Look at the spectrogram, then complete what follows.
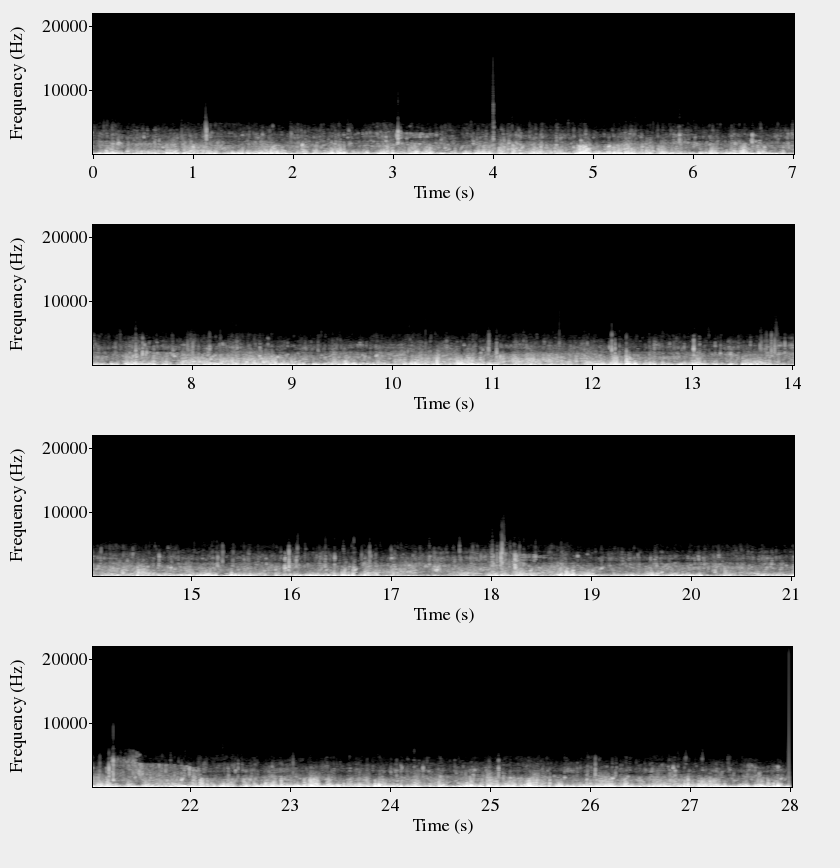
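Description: Wind rumbling and buffeting against the microphone of a camera on a sea kayak's deck, with the splashes of double-bladed paddle strokes and choppy water against the hull coming through irregularly.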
